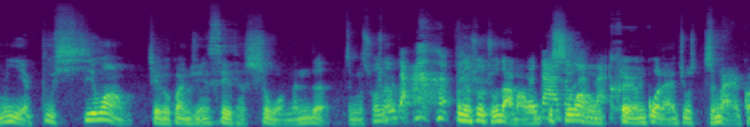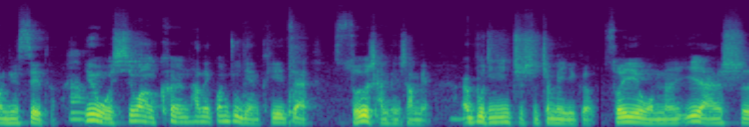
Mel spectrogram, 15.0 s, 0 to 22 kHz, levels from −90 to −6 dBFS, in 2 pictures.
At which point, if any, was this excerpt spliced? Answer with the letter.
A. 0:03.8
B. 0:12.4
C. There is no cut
B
